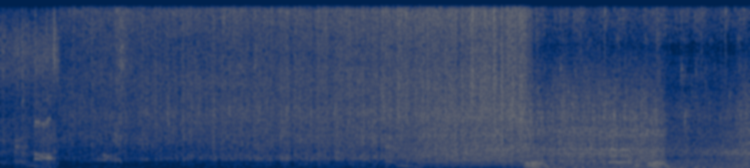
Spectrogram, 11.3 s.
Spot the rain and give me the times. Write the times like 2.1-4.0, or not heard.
0.0-11.2.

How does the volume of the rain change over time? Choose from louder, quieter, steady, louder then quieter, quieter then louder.
louder.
